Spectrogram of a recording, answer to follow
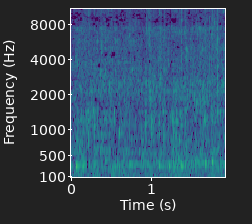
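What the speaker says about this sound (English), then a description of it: "It's hard to tell now that the water's splashing around out of here." Water splashes and churns steadily inside a hydroponic RDWC system, a constant close watery rush with no other sounds.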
